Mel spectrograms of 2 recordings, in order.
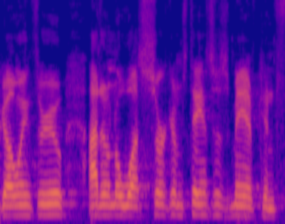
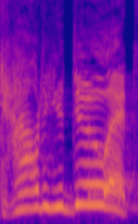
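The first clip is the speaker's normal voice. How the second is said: higher, wondering question after a laugh; amazed; 7 semitones higher than usual. Retold or imitated. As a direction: marvel at your mother's knack. Amazed at mother's intuition.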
